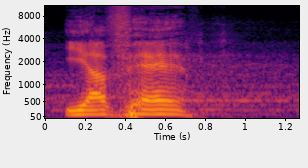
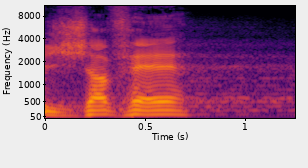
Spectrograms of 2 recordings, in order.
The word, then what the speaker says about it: Yahvé: Na língua hebraica se diz o santo nome Yahvé. Em português nós costumamos dizer Javé.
